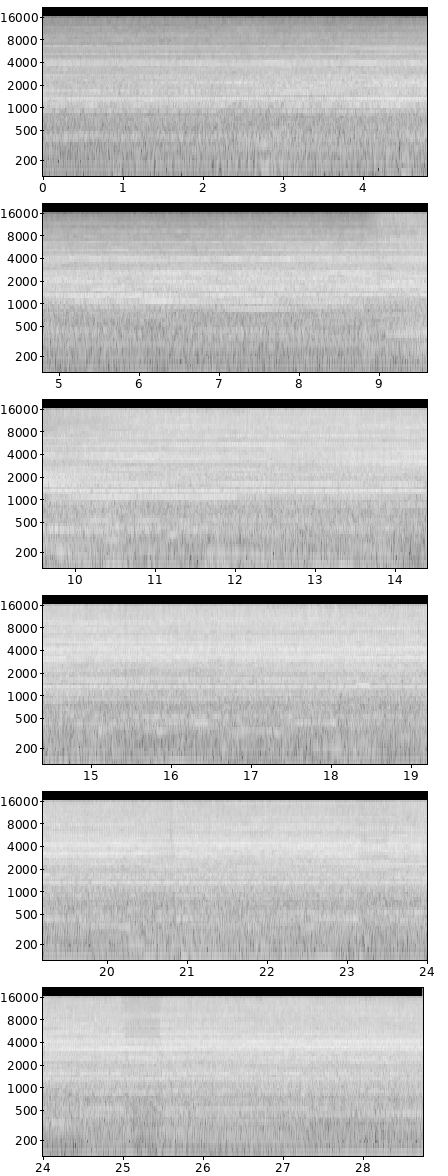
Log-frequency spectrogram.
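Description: CNC wood-turning lathe running with a steady machine whine. About nine seconds in a louder hiss joins as the cutter turns a spinning wooden blank into a spindle.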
